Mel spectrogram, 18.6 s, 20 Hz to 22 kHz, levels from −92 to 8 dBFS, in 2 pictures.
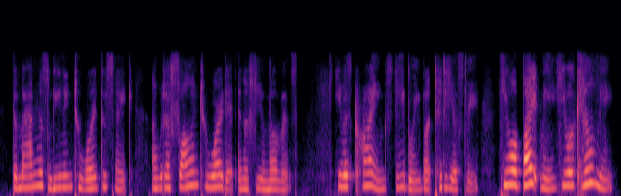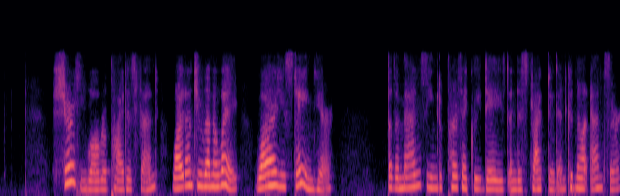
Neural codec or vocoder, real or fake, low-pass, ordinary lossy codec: codec, 44.1 kHz, 2.6 kbps, DAC; fake; 7.2 kHz; Opus, 32 kbps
